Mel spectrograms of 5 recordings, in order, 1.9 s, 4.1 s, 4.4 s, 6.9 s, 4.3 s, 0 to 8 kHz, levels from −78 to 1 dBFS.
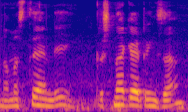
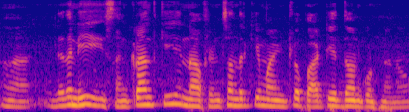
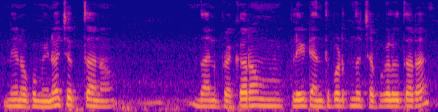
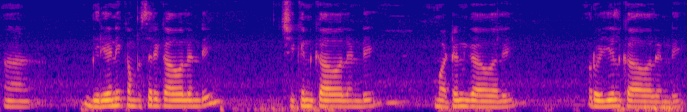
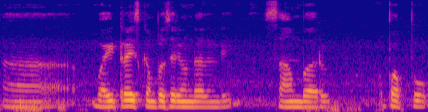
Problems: constant background noise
